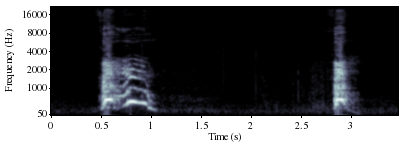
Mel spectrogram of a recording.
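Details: Akita watchdog warning at an odd noise outside, giving two short yowling barks about two seconds apart, the first drawn out with a falling tail, the second clipped; quiet between them.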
